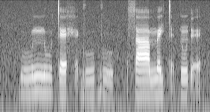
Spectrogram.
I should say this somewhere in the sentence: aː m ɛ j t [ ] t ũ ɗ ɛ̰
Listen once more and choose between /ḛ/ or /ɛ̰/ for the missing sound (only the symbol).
ɛ̰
